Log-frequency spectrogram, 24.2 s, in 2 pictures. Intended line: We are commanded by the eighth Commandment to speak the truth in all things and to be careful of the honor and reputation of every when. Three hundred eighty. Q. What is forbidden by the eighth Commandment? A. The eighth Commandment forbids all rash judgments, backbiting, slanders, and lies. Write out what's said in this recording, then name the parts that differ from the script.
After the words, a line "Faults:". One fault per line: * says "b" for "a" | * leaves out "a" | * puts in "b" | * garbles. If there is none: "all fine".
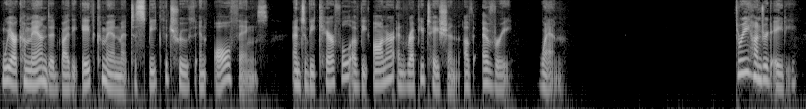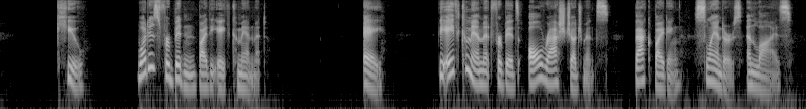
We are commanded by the eighth Commandment to speak the truth in all things and to be careful of the honor and reputation of every when. Three hundred eighty. Q. What is forbidden by the eighth Commandment? A. The eighth Commandment forbids all rash judgments, backbiting, slanders, and lies.
Faults:
all fine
